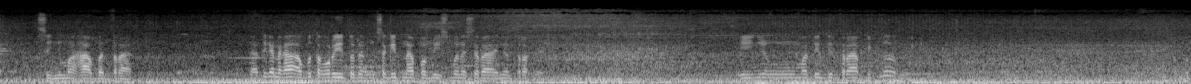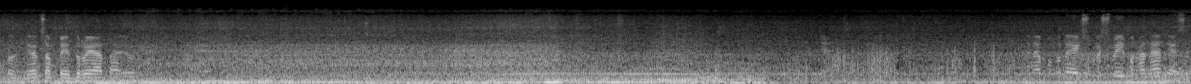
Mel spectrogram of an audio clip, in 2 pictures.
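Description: Traffic rumbles nearby on a busy road.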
